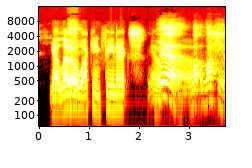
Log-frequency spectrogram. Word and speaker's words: Joaquin: leto joaquin phoenix yeah walking i said jockey because i could never pronounce his name i pronounced it j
